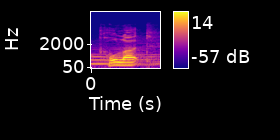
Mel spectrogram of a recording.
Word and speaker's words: Kholat: Okay, we are pronouncing it right. Kholat.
